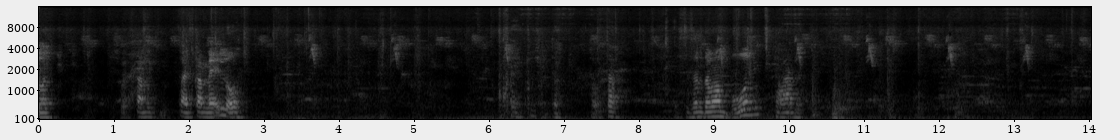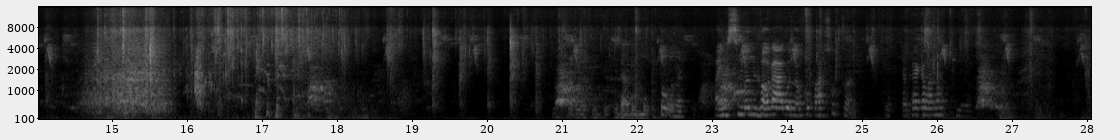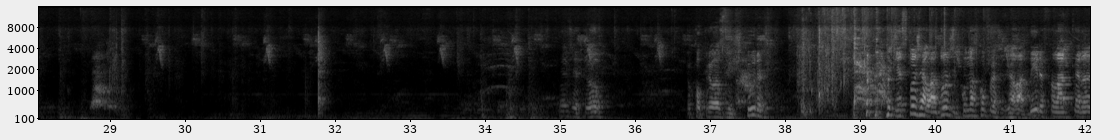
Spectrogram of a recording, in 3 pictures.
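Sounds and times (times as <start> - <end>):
small birds chirping: 0.0 - 42.0
water splashing onto refrigerator: 14.8 - 18.5, 38.0 - 40.4.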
